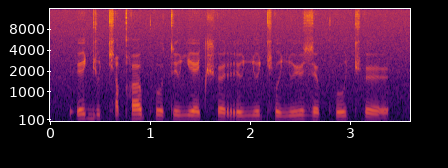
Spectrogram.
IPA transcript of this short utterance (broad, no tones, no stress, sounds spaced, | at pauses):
ʔ ɪ ɟ u cʰ ɪ qʰ u pʰ u t y ʎ e t͡ʃʰ ø r y ʎ ʏ cʰ ʊ ʎ y z ʏ pʰ u cʰ ø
